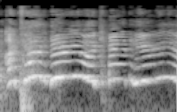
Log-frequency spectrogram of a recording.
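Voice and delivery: high, loud, panicked "I can't hear you"; frantic shout. Retold or imitated. Woman answering a terrified friend, high frantic shout.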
